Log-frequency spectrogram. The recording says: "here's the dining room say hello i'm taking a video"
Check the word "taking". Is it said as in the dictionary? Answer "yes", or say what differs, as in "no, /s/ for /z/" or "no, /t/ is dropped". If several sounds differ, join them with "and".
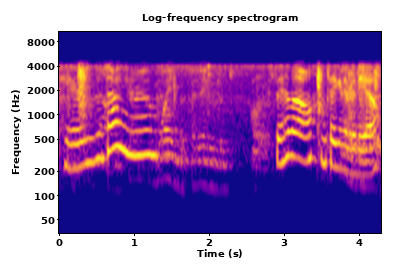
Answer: yes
